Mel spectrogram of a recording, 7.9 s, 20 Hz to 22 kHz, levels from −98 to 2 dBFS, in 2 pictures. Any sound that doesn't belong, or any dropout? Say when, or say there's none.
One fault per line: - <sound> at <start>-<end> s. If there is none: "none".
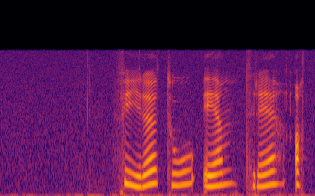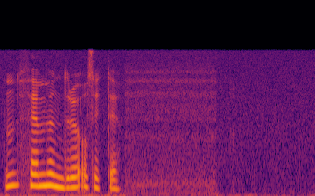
none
